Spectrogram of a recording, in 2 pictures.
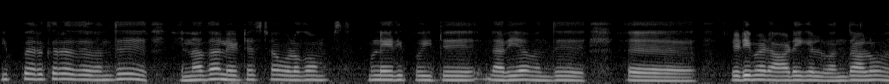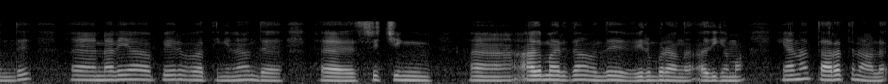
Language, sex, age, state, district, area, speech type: Tamil, female, 30-45, Tamil Nadu, Tiruchirappalli, rural, spontaneous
